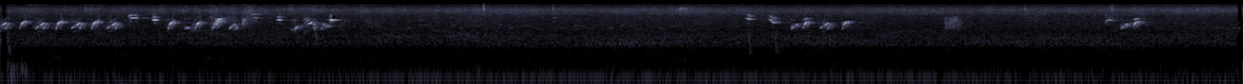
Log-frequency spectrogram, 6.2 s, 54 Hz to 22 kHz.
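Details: European goldfinches from a flock of about 60 living in field-edge reeds among willows and old fruit trees rich in thistles, with some greenfinches mixed in, singing in quick, bright, tinkling twittering bursts over a steady rush of background noise.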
